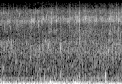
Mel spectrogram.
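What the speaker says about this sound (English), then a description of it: "I'm gonna cross a spring on these rocks." Water of Roaring Brook Spring runs over rocks along a trail in Sourland Mountain Preserve, making a steady close rush and trickle with small splashing bursts and no talk.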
